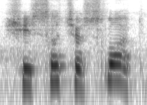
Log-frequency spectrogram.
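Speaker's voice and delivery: usual speaking voice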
